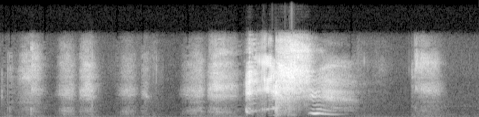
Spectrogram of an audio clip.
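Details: Female stifling her sneezes, which sets off an intense rapid fit of hissing stifled sneezes with heavy hitching in-breaths, then one loud full sneeze and a final stifled one.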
